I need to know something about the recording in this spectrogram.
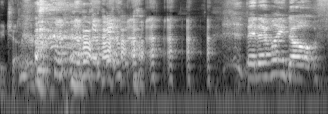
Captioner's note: laughter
